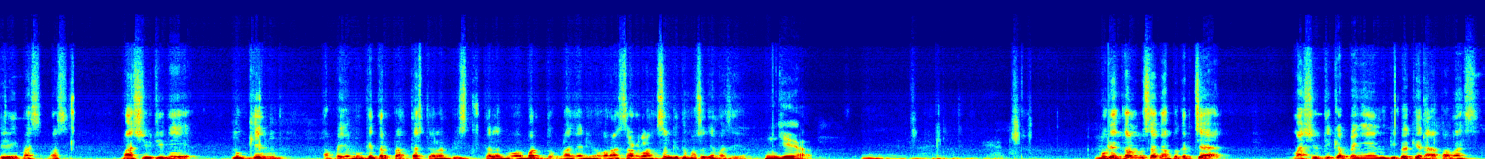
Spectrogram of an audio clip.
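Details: Adult men in conversation; ordinary speech.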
